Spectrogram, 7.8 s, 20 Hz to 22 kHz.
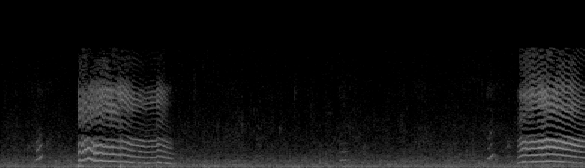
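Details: Seven-month-old male miniature rat terrier weighing 14 pounds, raised by a bay: two drawn-out, high whining cries, each sliding downward in pitch for about a second, the first near the start and the second at the end, with quiet in between.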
